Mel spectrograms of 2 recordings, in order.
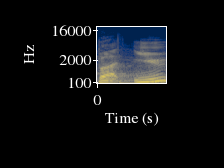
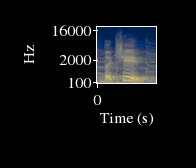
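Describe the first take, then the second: First: The words are said separately with a clear T. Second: The T and Y merge into a ch sound. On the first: "Só quando você juntou o T do but com o Y do you" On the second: "but you virou but you"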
